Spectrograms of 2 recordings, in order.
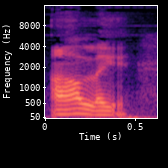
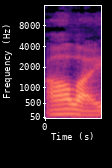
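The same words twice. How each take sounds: First: The word has a traditional, non-classical Latin pronunciation. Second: The word has the restored classical Latin pronunciation.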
